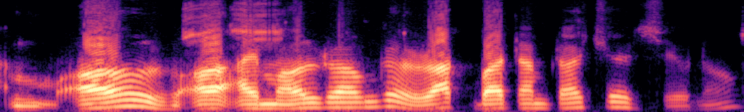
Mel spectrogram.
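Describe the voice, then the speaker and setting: A middle-aged man from Nepal, a guest speaking halting over a phone video call. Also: medium pitch, animated, a bit bright, no echo. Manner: slow, halting non-native English with repeated "yeah" and "you know". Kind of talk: casual video call chat. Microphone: phone without earphones. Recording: dull lo-fi video call audio.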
